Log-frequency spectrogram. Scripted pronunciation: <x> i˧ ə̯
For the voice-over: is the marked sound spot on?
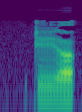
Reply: no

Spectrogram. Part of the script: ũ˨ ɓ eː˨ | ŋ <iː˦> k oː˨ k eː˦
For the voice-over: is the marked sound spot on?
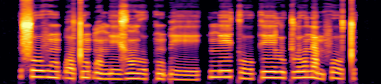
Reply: no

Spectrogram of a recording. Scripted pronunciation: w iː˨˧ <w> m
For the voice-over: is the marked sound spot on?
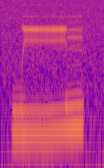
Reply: no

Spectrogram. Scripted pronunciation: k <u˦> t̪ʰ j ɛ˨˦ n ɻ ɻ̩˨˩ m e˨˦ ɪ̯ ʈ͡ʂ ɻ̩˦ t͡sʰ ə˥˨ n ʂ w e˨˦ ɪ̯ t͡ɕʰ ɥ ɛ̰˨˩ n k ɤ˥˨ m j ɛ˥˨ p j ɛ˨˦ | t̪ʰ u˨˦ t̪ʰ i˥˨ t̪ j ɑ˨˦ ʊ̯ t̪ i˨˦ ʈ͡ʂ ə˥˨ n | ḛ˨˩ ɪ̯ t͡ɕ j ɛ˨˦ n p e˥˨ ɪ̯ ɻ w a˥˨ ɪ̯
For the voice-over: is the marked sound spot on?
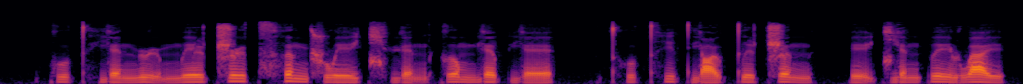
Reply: no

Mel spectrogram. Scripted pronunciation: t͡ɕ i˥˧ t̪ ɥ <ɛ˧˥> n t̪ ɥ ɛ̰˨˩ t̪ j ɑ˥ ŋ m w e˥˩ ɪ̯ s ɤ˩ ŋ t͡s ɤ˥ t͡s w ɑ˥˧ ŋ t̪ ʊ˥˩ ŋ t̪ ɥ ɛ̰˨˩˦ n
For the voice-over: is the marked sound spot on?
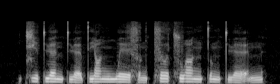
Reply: no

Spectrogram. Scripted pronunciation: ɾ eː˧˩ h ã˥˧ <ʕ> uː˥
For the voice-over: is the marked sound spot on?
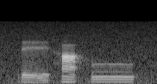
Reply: no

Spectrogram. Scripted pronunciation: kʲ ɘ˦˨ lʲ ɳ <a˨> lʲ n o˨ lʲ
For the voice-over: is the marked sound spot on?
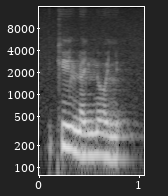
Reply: yes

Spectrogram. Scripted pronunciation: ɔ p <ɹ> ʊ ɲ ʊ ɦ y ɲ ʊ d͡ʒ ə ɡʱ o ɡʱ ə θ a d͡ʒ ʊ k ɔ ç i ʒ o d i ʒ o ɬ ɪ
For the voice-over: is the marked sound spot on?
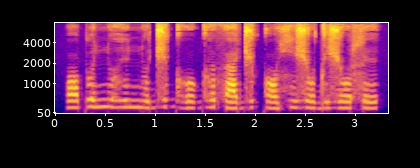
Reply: no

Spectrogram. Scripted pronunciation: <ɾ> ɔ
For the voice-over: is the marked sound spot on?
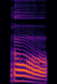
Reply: yes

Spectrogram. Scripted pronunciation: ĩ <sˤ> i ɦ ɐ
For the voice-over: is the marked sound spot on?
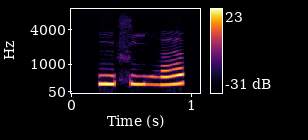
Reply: no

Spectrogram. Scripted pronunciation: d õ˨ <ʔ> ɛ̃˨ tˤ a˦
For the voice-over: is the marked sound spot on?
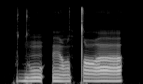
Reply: yes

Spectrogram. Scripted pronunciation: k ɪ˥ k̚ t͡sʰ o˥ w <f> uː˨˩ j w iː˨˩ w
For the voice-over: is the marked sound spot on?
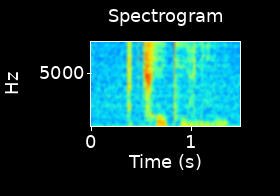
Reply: no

